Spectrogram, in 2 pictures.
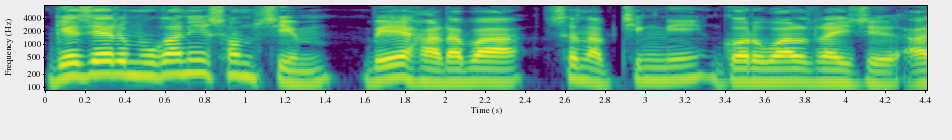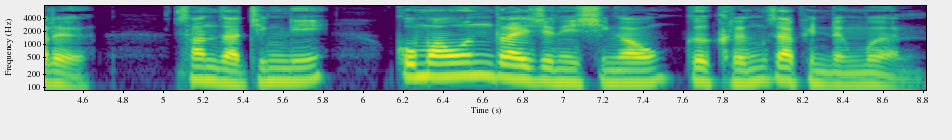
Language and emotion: Bodo, neutral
